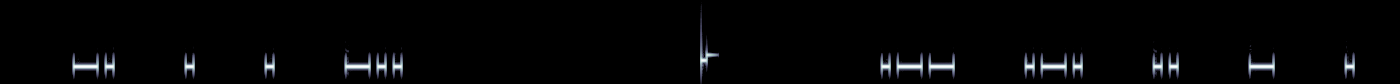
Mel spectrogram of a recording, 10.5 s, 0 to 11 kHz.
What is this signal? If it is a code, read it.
Morse code, heard as a keyed tone, about 20 wpm, spaced as for 11 wpm, 690 Hz. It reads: NEED WRITE
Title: 3x Character Spacing - Top 200 Words - 20wpm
